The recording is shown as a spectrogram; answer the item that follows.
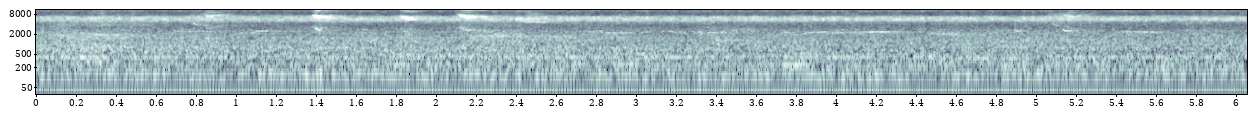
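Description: Quiet outdoor ambience dominated by a steady, high-pitched insect trill, with a few short chirps in the first two or three seconds.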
